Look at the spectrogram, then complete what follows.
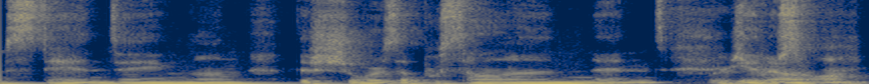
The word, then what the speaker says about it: Busan: korean they wouldn't say busan they say busan it's actually a p sound so interesting yeah technically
